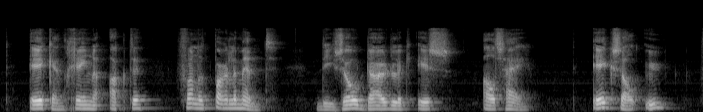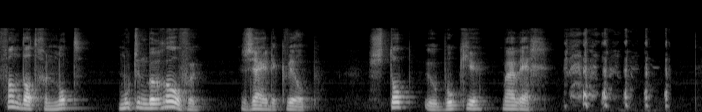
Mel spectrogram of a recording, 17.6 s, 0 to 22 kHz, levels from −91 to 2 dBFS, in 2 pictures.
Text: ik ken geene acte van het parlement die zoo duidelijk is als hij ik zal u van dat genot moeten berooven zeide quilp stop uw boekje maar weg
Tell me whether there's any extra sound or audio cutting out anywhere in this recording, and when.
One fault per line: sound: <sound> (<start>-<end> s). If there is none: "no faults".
sound: laugh (15.8-17.2 s)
